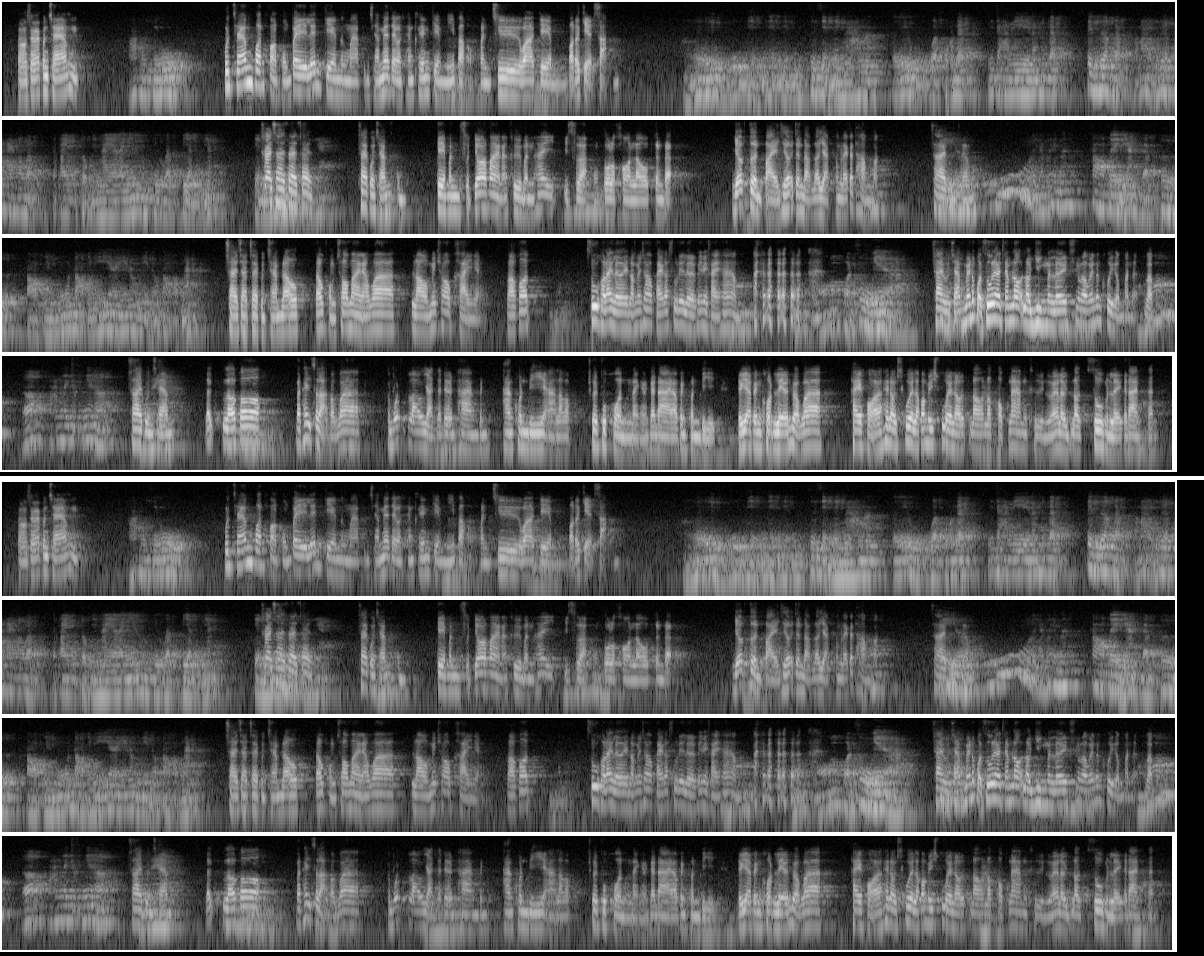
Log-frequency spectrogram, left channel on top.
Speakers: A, on the left; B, in the centre.
A: อ๋อใช่ไหมคุณแชมป์
B: ครับคุณคิว
A: คุณแชมป์วันก่อนผมไปเล่นเกมหนึ่งมาคุณแชมป์ไม่แน่ใจคุณแชมป์เคยเล่นเกมนี้เปล่ามันชื่อว่าเกม
B: อ่าอ่า
A: Baldur's Gate สาม
B: เอ้ยเอ้ยโอ้โหผมเห็นเห็นเห็นชื่อเสียงเรียงนามนะเอ้ยโอ้โหแบบคนแบบวิจารณ์ดีนะเป็นแบบเส้นเรื่องแบบสามารถแบบเลือกได้เราแบบจะไปแบบจบยังไงอะไรเงี้ยคุณคิวแบบเปลี่ยนเนี้ยเปลี่ยนเนื้อเรื่องจบอะไรเงี้ย
A: ใช่ใช่ใช่ใช่ใช่คุณแชมป์ผม
B: อื
A: เกมมันสุดยอดมากนะคือมันให้อิสระของตัวละครเราจนแบบ
B: ม
A: เยอะเกินไปเยอะจนแบบเราอยากทำอะไรก็ทำอ่ะ
B: ครับแล้ว
A: ใช่คุณแชมป์
B: เฮ้ยแล้วโอ้โหอยากเล่นนะชอบเลยอย่างเงี้ยแบบเออตอบอย่างงู้นตอบอย่างนี้อะไรเงงี้ยเราเห็นแล้วตอบนะ
A: ใช่ใช่ใช่คุณแชมป์แล้วแล้วผมชอบมากนะว่าเราไม่ชอบใครเนี่ยเราก็
B: ครับ
A: สู้เขาได้เลยเราไม่ชอบใครก็สู้ได้เลยไม่มีใครห้าม
B: อ๋อ
A: <laughs>
B: อ๋ออ๋อกดสู้เงี้ยเหรอครับ <laughs>
A: ใช่คุณแชมป์ไม่ต้องกดสู้แล้วแชมป์เราเรายิงมันเลย
B: อ่
A: <laughs> เราไม่ต้องคุยกับมันอ่ะแบบ
B: าอ๋อเหรอฟันเลยจักเงี้ยเหรอ
A: ใช่คุณแชมป์
B: หรือไงครับ
A: แล้วแล้วก็
B: เออเออผมเห็น
A: มันให้อิสระแบบว่า
B: อืมอืม
A: สมมติเราอยากจะเดินทางเป็นทางคนดีอ่ะเราแบบช่วยผู้คนอะไรอย่างนั้นก็ได้เราเป็นคนดี
B: อืมครับอืม
A: หรืออยากเป็นคนเลวที่แบบว่าใครขอให้เราช่วยเราก็ไม่ช่วยเราเราเราตบหน้ามันคืนหรือว่าเราเราสู้มันเลยก็ได้เหมือนกัน
B: ครับอ๋อ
